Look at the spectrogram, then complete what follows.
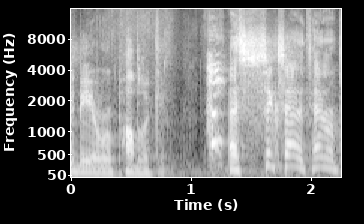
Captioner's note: laugh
